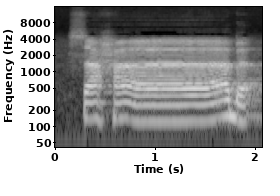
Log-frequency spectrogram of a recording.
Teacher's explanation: حرف با حروف قلقلہ میں سے ہے، یعنی قطب جد میں سے ہے، لہذا اس حرف با پر قلقلہ ہوگا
